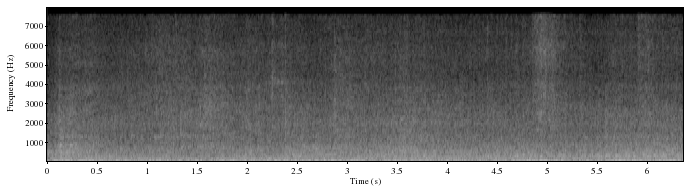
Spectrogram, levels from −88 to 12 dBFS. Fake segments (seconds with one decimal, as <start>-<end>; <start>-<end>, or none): 0.0-0.8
